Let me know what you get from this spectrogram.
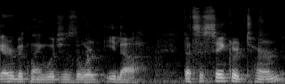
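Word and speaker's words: إله: which there's the term ilah. If you want to write that in English, it would be I-L-A-A-H, ilah. It's pretty easy to pronounce in English, okay?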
